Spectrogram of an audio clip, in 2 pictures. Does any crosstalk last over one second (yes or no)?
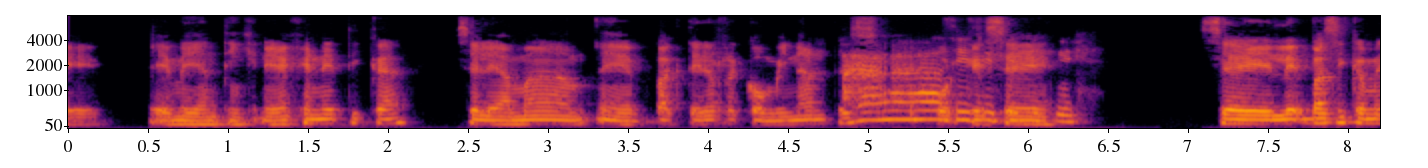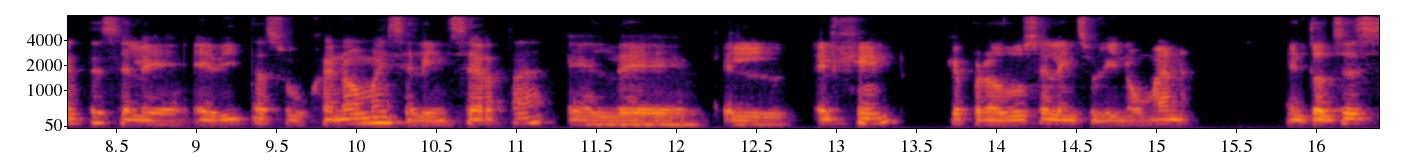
yes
